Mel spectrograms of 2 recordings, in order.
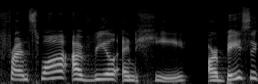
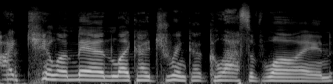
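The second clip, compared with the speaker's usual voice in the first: louder, hammy, mock over-the-top theatrical delivery; 6 dB louder than usual. Retelling a criminal's boast to a crowd: imitating hammy theatrical delivery. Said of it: "He's hamming it up".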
